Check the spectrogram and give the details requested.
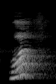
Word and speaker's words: は: So in this case, this は、私は、 wa puts emphasis on Hitomi. And just so the people who are just starting out, it is not the character wa. It is the character ha.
